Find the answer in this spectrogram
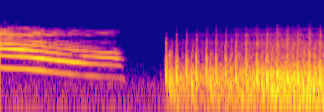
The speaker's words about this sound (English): Here they come. First rank. Aim. Fire. Bang. Bang. Bang. Bang. Bang. Bang. Bang.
